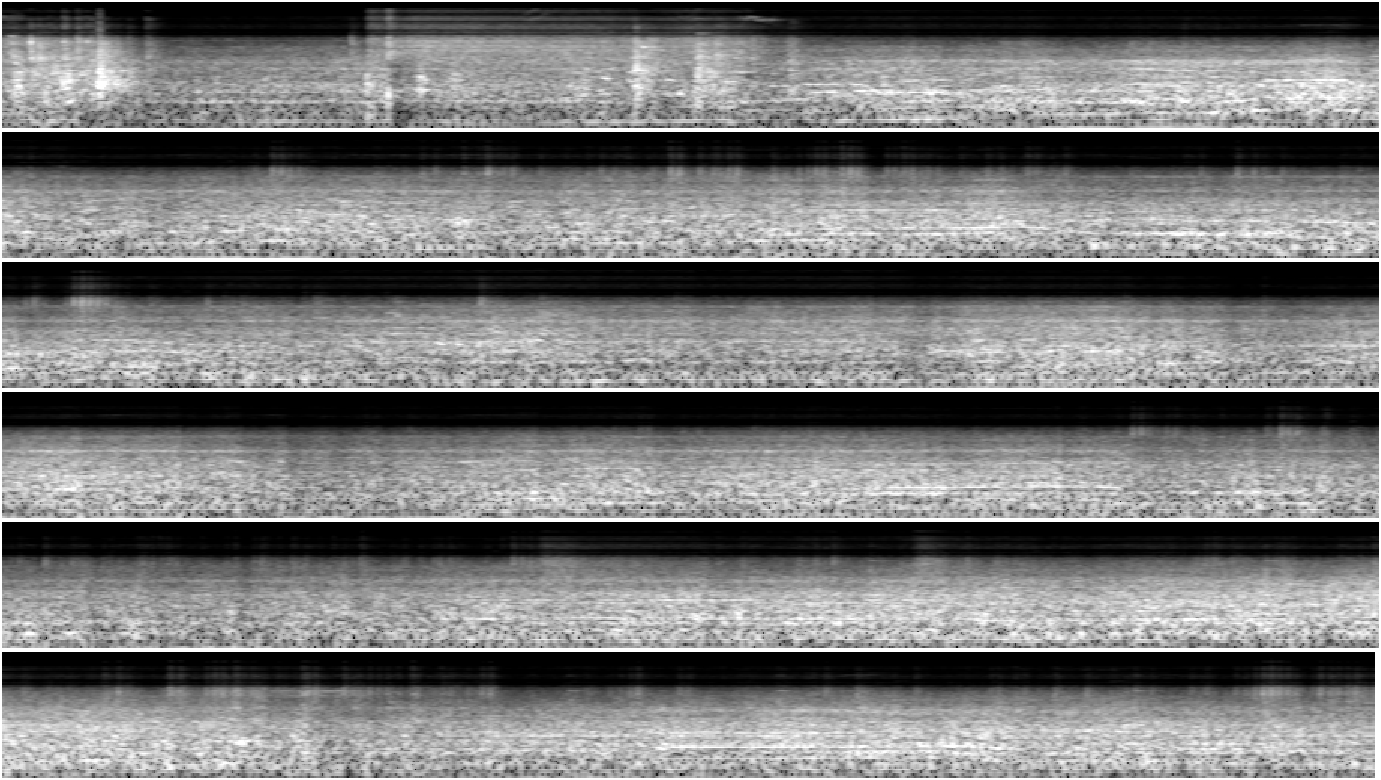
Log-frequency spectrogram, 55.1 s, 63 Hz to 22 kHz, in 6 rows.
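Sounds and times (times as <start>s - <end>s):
rattling of bus body: 0.0s - 6.4s, 9.2s - 23.2s, 34.6s - 55.0s
bus diesel engine: 0.0s - 55.0s
road rumble: 0.0s - 55.0s.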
